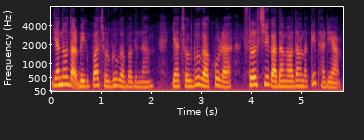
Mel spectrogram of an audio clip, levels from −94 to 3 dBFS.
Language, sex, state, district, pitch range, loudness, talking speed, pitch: Garo, female, Meghalaya, West Garo Hills, 190-240 Hz, -16 LUFS, 115 wpm, 205 Hz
